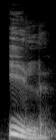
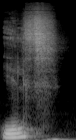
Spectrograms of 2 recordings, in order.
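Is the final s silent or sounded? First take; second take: silent; sounded. First: The final s is not pronounced. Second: The final s is pronounced. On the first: The speaker calls it right. "did you notice I didn't pronounce the S" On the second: The speaker calls it wrong. "I didn't say ils"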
